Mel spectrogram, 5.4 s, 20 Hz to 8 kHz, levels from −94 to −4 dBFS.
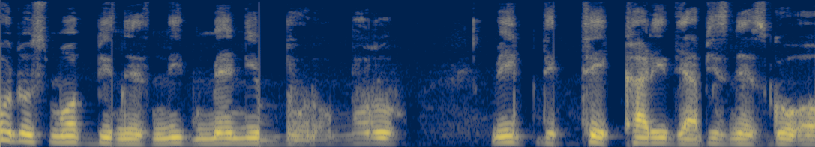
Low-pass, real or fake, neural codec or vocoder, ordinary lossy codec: none; real; none; none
